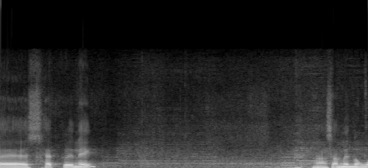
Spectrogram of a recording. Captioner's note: printer machine noise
